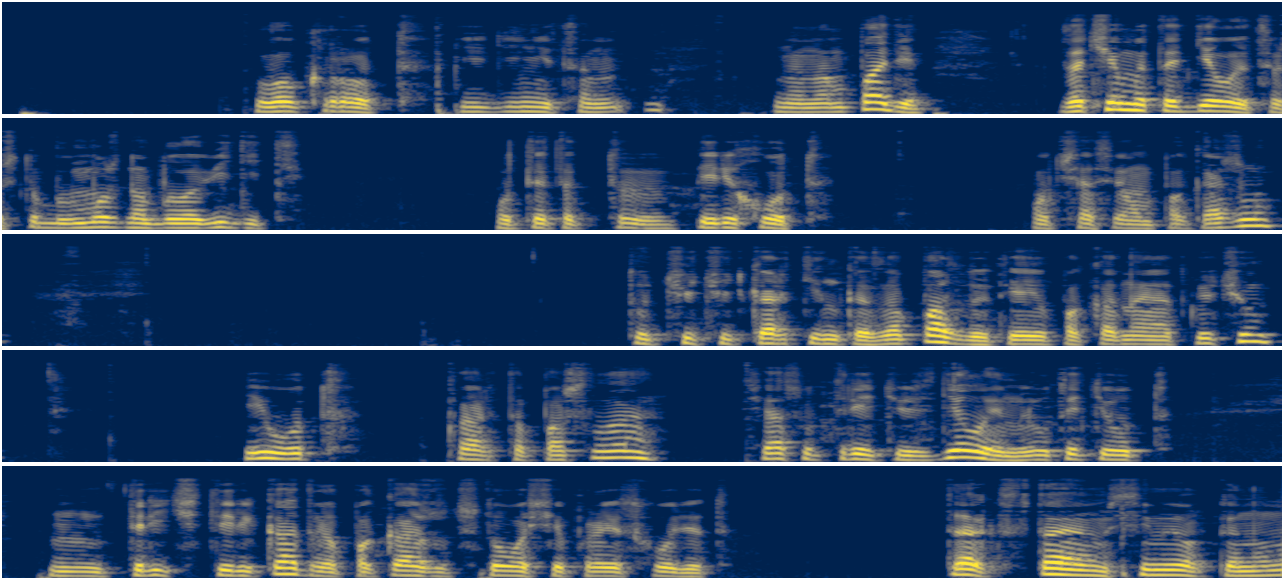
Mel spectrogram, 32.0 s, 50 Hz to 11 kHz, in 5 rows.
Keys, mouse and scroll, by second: 2.0 KP_1, 10.9 middle click, 12.3 KP_1, 13.4 click, 17.0 click, 19.7 click, 31.0 KP_7.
